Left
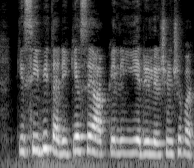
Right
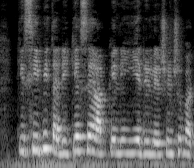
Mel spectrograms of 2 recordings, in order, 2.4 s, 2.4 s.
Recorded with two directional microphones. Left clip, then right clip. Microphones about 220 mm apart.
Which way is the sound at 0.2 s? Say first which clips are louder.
Left 3 dB; 45° left (ahead or behind).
